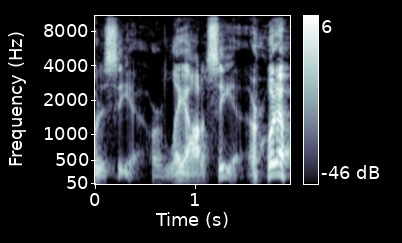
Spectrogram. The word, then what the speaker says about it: Laodicea: starts with an L Laodicea okay you said Laodicea I I would have looked at the Greek and said loud Asiya in law Oh -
